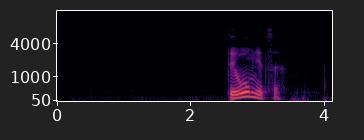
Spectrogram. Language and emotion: Russian, positive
